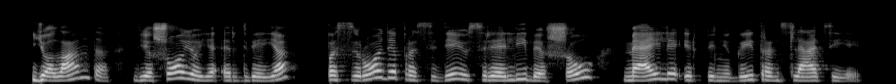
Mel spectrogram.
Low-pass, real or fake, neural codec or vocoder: 7.2 kHz; real; none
